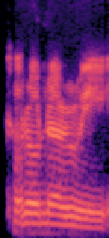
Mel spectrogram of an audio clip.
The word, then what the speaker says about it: coronary: Coronary artery bypass graft. Okay, not nerve, but nary.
